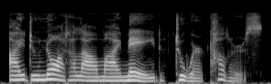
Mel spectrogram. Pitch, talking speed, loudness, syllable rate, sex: 185 Hz, 200 wpm, -17 LUFS, 4.6 syllables/s, female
